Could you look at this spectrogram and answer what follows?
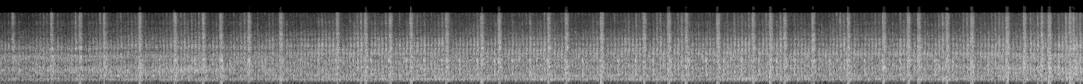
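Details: Mercedes-Benz S210 E290TD diesel at idle with a quick, slightly uneven knock about three times a second, caused by a broken alternator one-way clutch pulley.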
